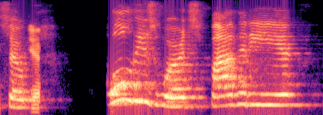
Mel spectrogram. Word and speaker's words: padaria: Padaria. Padaria, you stress at the end. So all these words, padaria, pasteleria, cafeteria, merceria, livraria, and I could go on and on.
